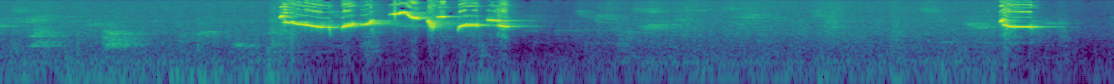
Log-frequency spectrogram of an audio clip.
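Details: Orange-headed thrush song for bird training: after faint background sounds, a loud, rich phrase of swooping whistles and chatter lasts about two seconds, then quiet, then one more brief, sharp whistled note.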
